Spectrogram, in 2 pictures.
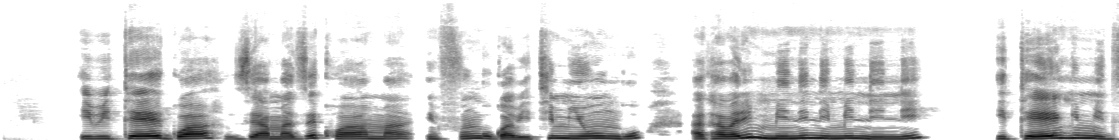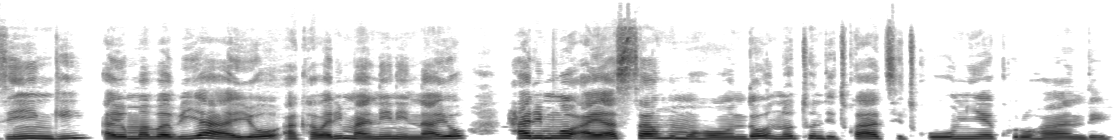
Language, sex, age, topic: Rundi, female, 18-24, agriculture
